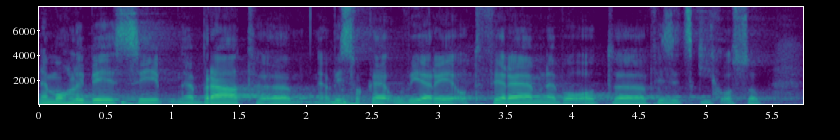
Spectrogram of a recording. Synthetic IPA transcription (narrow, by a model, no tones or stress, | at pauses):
nɛmoɦlɪbɪsɪbɾaːt̪vɪso̞kɛːʔuːvjɛɾɪʔo̰t̪fɪɾɛmnɛbo̞ʔot̪fɪzɪt͡skiːxʔo̞̰sop̚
